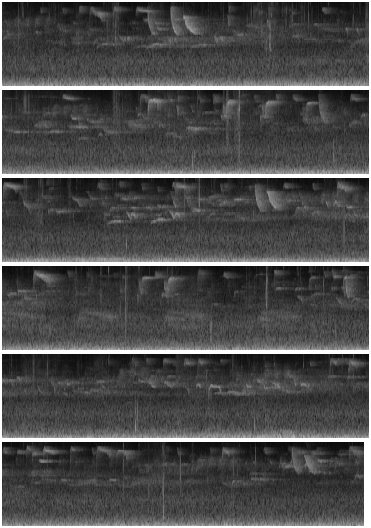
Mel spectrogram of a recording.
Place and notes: Mariborski otok, river Drava, tiny sand bay under old trees - tree branches descend, touching water surface
just after rain has stopped, slow walk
